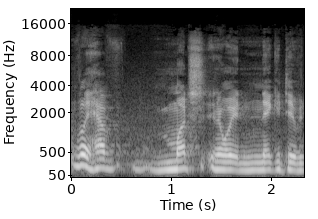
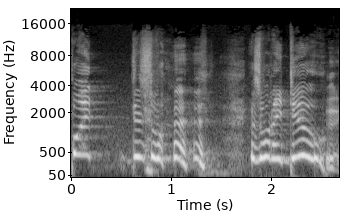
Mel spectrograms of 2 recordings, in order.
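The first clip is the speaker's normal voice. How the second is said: put-on high-pitched little kid voice. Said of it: "like a little kid".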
